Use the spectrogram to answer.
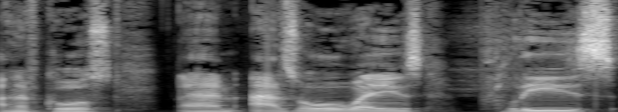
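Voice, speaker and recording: Over a very clean recording with a silent background, a man with an ordinary speaking voice talks at a fairly slow pace with fairly even intonation. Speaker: podcast co-host. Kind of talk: casual chat.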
